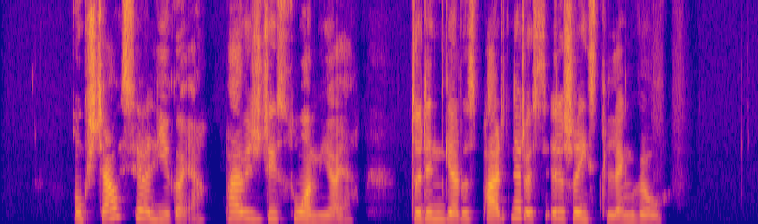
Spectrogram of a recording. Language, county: Lithuanian, Kaunas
